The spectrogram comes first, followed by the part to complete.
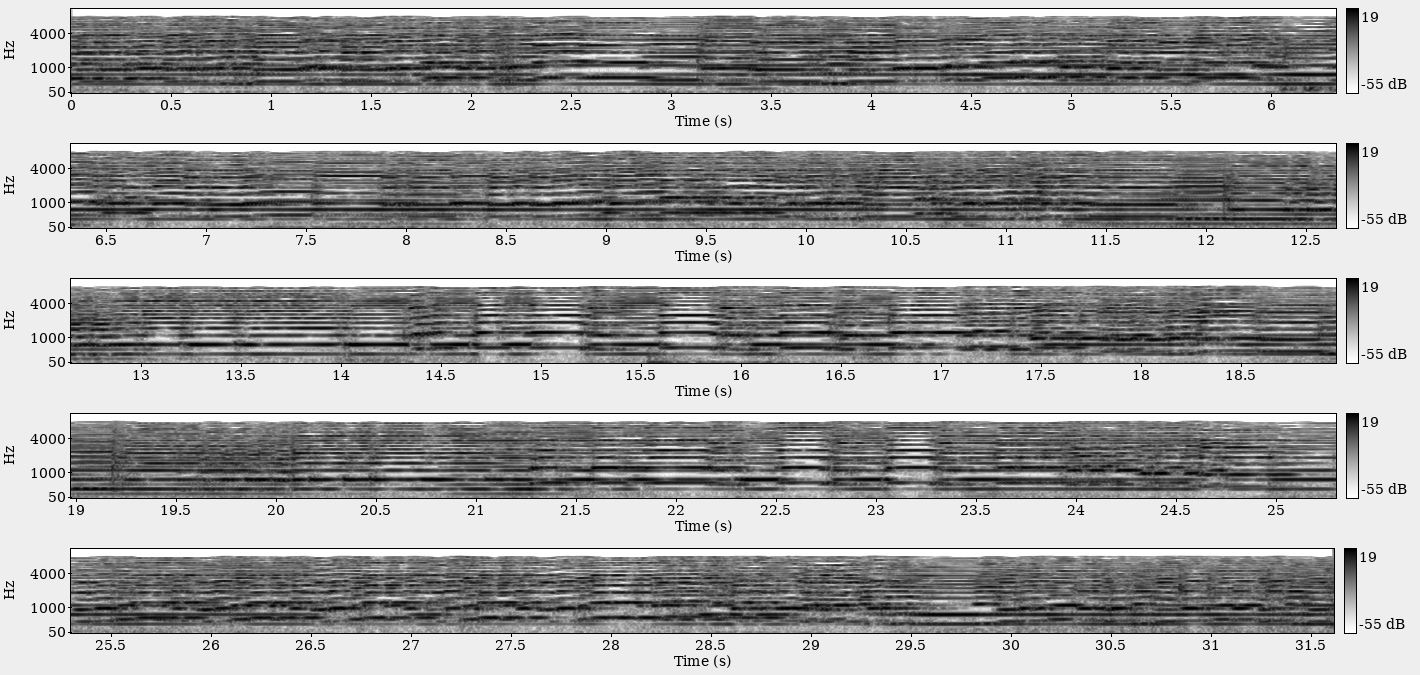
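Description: Accordion playing a melody over a steady held drone note, with other instruments, in Azerbaijani mugham-style folk music.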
